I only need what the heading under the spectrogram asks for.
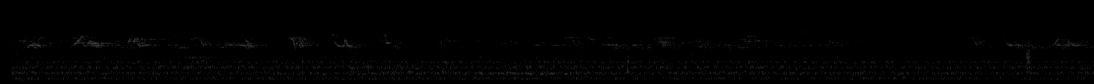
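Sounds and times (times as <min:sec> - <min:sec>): steady outdoor hiss: 0:00.1 - 0:10.9
faint bird chirps: 0:00.2 - 0:10.9.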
